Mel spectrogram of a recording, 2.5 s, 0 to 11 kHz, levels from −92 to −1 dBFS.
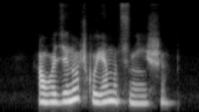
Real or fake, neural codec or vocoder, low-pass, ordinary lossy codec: fake; autoencoder, 48 kHz, 32 numbers a frame, DAC-VAE, trained on Japanese speech; 9.9 kHz; MP3, 64 kbps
